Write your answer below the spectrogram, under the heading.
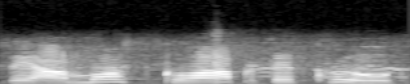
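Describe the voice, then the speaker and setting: A tinny old radio recording carries a man playing a smiling henchman, pitched high. He speaks in ornate, over-polite phrases, courteous and menacing at once, in classic 1940s radio-play style. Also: steady tone, moderate pace, soft background music, natural voice. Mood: smooth, courteous menace. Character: smiling, flowery-spoken male henchman with a gun.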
